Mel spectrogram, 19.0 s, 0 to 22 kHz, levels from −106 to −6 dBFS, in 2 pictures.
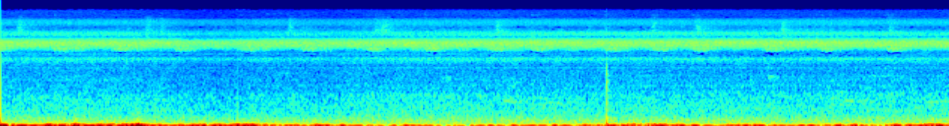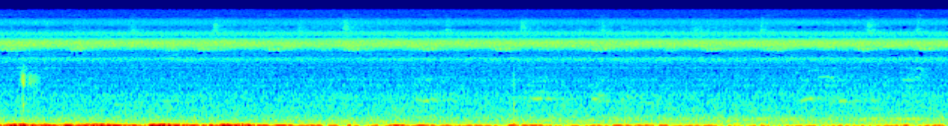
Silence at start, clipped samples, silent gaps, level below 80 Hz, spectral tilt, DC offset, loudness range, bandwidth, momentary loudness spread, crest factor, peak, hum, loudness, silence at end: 0 s; under 0.1%; none; -28 dBFS; -3 dB/octave; under 0.1%; 7 LU; 11 kHz; 8 LU; 18 dB; -2 dBFS; none; -36 LUFS; 0 s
